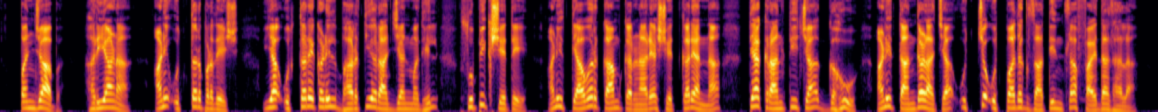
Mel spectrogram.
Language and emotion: Marathi, neutral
